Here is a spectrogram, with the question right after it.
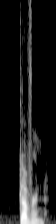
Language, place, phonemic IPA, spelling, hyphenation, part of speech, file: English, California, /ˈɡʌv.ɚn/, govern, gov‧ern, verb / noun, En-us-govern.ogg
- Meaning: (verb) 1. To make and administer the public policy and affairs of; to exercise sovereign authority in 2. To exercise political authority; to run a government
